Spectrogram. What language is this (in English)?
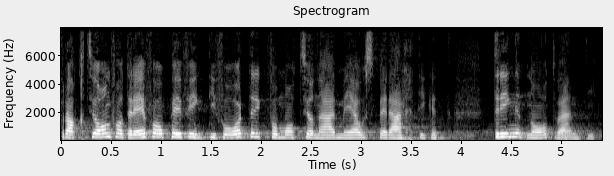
Swiss German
